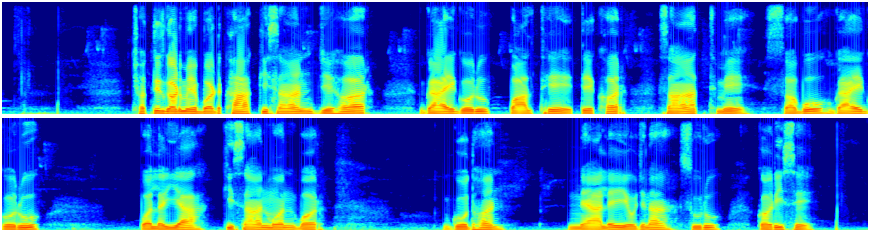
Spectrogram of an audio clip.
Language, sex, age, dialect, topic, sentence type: Chhattisgarhi, male, 18-24, Northern/Bhandar, agriculture, statement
